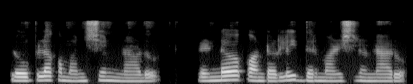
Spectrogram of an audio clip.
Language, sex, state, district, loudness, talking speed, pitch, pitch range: Telugu, female, Telangana, Hyderabad, -16 LUFS, 145 wpm, 170 Hz, 160-185 Hz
